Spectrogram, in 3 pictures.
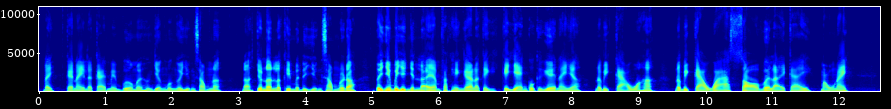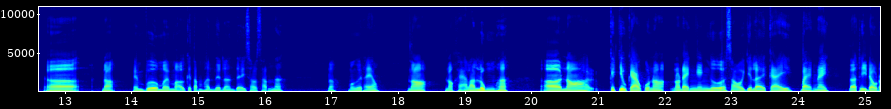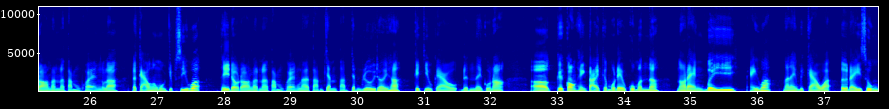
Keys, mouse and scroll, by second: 2.0-2.5 scroll up 1, 2.6 alt+middle click, 5.0 alt+middle click, 6.0 scroll down 1, 6.3 alt+middle click, 9.2 alt+middle click, 11.8 scroll down 1, 12.1 alt+middle click, 12.6 click, 13.0 middle click, 14.2 click, 15.3-15.9 scroll up 1, 15.9 middle click, 18.5-19.5 scroll down 1, 19.5 middle click, 19.7-26.5 scroll down 1, 32.4 click, 33.2 right click, 33.8 click, 35.2 ctrl+right click, 36.0-37.8 drag.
